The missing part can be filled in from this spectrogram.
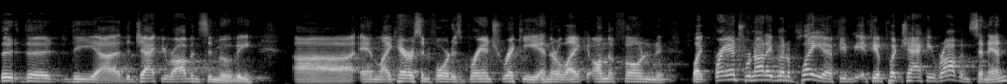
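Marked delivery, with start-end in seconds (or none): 7.1-10.1 put-on quick, pitched-up old-timey 1940s voice. Retelling a phone call to Branch in the Jackie Robinson movie, in an old-timey 1940s voice. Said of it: "What was that voice?".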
